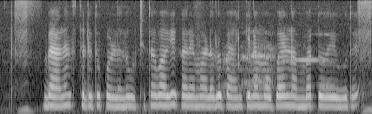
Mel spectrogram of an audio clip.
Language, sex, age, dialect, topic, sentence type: Kannada, female, 18-24, Mysore Kannada, banking, question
